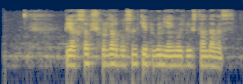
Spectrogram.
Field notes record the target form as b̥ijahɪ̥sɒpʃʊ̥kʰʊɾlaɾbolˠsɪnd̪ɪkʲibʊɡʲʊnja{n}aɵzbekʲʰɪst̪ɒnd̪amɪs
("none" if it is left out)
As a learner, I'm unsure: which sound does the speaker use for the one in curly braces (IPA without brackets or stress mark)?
ŋ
